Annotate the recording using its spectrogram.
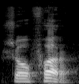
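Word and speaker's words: chauffeur: एफ इ यु आर याचा correct उच्चार होतो या शब्दाचा करेक्ट उच्चार होतो शोफर शोफर and what is शोफर शोफर इज a person employed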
